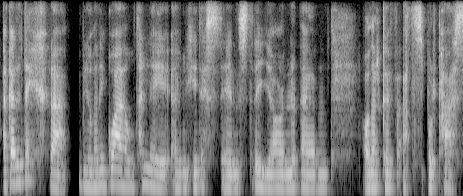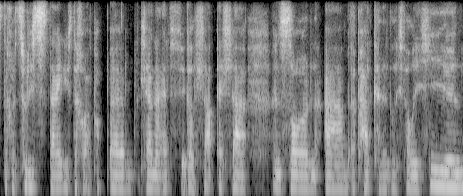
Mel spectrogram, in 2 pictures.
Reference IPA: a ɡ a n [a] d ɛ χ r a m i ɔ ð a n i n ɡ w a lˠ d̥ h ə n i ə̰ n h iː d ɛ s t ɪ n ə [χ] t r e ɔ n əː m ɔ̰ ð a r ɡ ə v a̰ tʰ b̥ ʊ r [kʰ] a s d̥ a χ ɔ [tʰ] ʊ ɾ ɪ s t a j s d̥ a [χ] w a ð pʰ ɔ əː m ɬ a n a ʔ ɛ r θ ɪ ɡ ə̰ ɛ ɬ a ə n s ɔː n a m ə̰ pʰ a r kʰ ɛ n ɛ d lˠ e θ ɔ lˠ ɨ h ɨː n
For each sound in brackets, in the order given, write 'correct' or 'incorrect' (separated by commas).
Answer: incorrect, incorrect, incorrect, correct, correct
